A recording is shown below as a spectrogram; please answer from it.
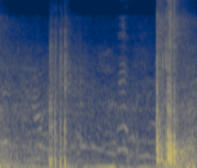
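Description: Loud New Year fireworks at Loch Sport, with a quick cluster of sharp cracking bangs followed by a bigger burst of crackling explosions, over background talk and cheering.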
